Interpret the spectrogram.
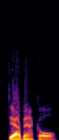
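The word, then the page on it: débâcle: American English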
